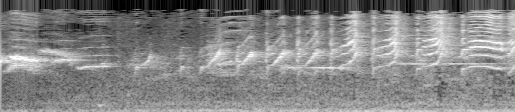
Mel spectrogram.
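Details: A female hwamei (Chinese hwamei) in 'te' song, male heard in the background: soft whistled notes, a short lull, then quick successive chirps and bright upslurred whistles building in strength.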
